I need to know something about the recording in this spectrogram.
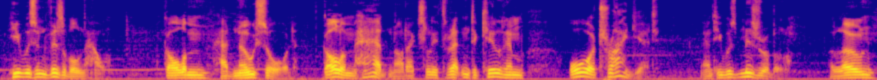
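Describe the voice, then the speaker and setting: A man giving a dramatic, suspenseful reading of a story, theatrical and full of deliberate pauses. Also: low voice, mellow, slight background noise. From Canada. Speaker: storyteller, actor reading an audiobook chapter. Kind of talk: dramatic scripted narration. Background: music under the voice.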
